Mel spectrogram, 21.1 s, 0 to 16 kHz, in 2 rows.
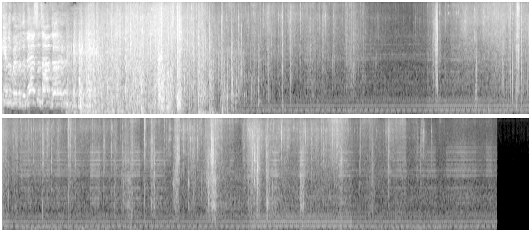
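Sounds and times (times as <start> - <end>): sped-up pop song: 0.0 - 1.3
faint low hum: 0.0 - 20.5.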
